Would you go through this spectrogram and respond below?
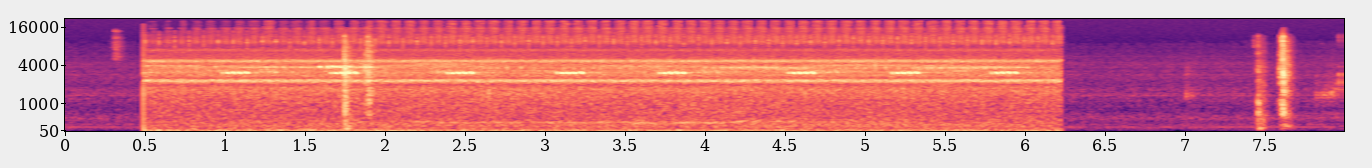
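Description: Crickets and other insects chirp in a steady, dense overnight chorus with a faint repeating pulse, lasting several seconds before cutting off, leaving quiet background and a couple of brief clicks.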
